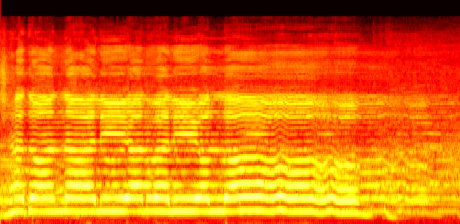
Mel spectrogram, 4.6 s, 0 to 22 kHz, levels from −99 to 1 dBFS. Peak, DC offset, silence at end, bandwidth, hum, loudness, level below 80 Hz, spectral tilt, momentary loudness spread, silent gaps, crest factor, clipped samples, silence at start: 0 dBFS; under 0.1%; 0 s; 13 kHz; none; -11 LUFS; -60 dBFS; -2.5 dB/octave; 11 LU; none; 12 dB; under 0.1%; 0 s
